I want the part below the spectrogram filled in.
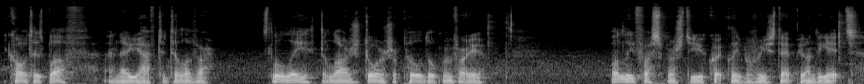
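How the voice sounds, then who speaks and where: A man's voice: deep voice, little pitch movement, fairly quick, mellow, a little hiss or hum. A man hosting a let's play, commenting on the game and reading its story text aloud as narration.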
